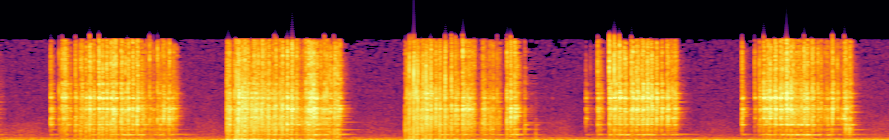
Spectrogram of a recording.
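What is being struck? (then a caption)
Wire mesh pencil cup. A small, hollow, empty wire mesh pencil cup held in one hand has its metal mesh side scratched and tapped with long acrylic nails. Five bursts of bright, dense metallic rasping and clicking are heard, each with a faint ringing tone under it and short quiet gaps between them.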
